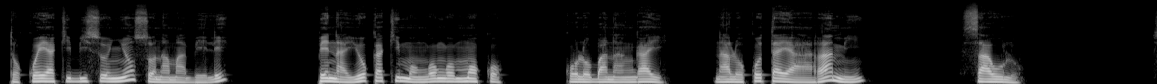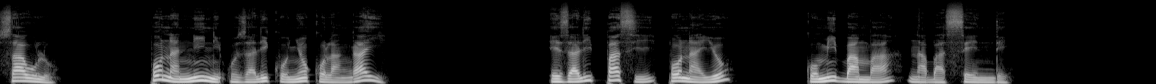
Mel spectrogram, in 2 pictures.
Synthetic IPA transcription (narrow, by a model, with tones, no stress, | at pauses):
to˨kwe˦ja˦ki˦bi˦so˦ɲɔ˦nsɔ˨na˨ma˨be˨le˦ | pe˦na˨jo˦ka˦ki˦mo˨ŋɡɔ˦ŋɡɔ˦mɔ˦kɔ˦ | ko˨lo˨ba˨na˨ŋɡa˦i˦ | na˨lo˨ko˦ta˦jaː˨ʁa˦mi˨ | sa˦u˦lo˨ | sa˦u˦lo˨ | po˦na˨ni˦ni˨ʔo˨za˨li˦ko˨ɲo˦ko˨la˨ŋɡa˦i˦ | e˨za˨li˦pa˦si˨po˦na˨jɔ˦ | ko˨mi˦ba˨mba˨na˨ba˨sɛ˨nde˨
